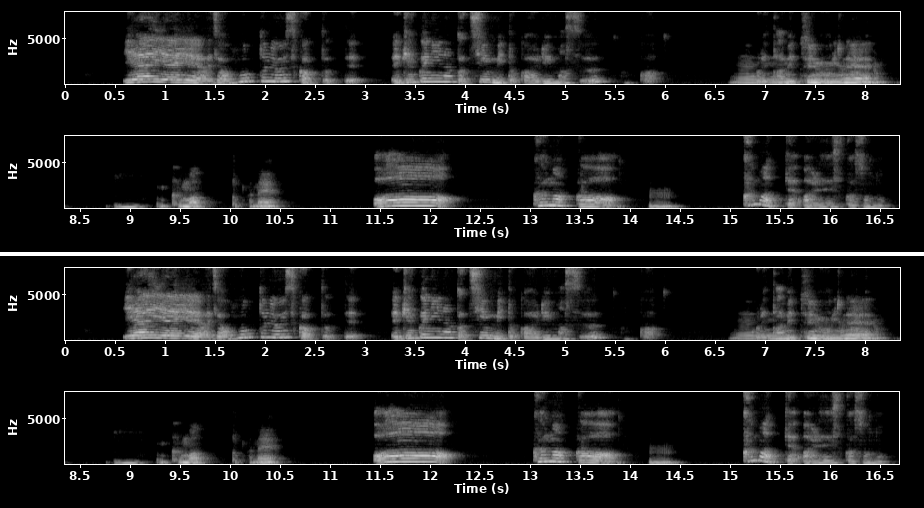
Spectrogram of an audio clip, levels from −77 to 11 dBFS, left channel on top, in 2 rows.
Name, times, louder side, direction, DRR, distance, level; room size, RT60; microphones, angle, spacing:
voice 1, 0.6-2.9 3.3-5.4 5.7-5.9 6.9-7.7 8.8-9.1 11.4-12.3 13.0-13.9 15.1-16.5, left 1 dB, 65° right, 0.9 m, -19 dB
voice 2, 6.7-8.2 9.3-9.7 10.2-10.5 14.2-14.4, left 2 dB, 15° left, 0.3 m, -19 dB
3.7 x 2.7 x 2.5 m
head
